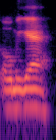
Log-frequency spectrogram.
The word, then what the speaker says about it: omega: Thì nó được ký hiệu nó là cái chữ Omega. Cái chữ này đọc là omega các anh chị.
